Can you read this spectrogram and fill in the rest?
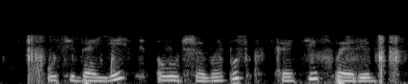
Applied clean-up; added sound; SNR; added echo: neural mask model Resemble Enhance denoiser.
